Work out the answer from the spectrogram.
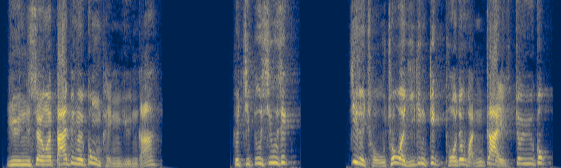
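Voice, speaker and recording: A man's voice: on the high side, sharp tone. A man telling a historical tale in colloquial Cantonese in a traditional storytelling style, with dramatic delivery and conversational asides.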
